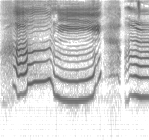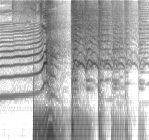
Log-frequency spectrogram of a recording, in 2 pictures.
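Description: A Korean dance-pop song opens with a long, sliding wail-like vocal, then a heavy thumping beat and deep bass kick in partway through, loud and upfront.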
